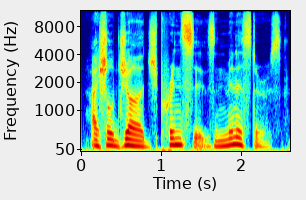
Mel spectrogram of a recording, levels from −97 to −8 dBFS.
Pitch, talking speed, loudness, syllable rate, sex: 135 Hz, 135 wpm, -17 LUFS, 4.4 syllables/s, male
